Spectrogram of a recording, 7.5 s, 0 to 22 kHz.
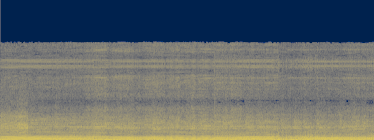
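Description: Ducati 748's 90-degree V-twin engine pulling under acceleration on the road, its note climbing for about two seconds and then changing pitch abruptly a few times as it shifts gear.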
